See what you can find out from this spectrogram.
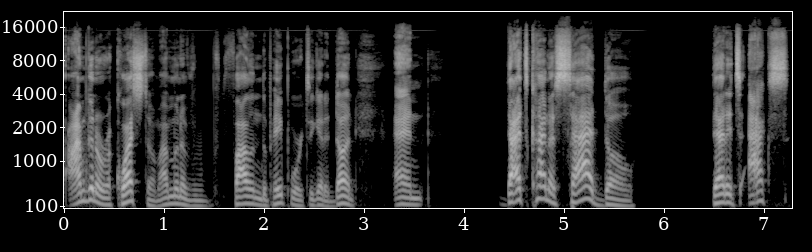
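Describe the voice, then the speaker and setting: A man's voice: a little high, a little mellow, no echo, clean studio sound. A man talking casually and with opinions as a podcast co-host, slangy and emphatic, swearing and repeating phrases for weight.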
